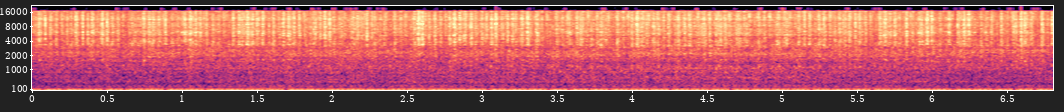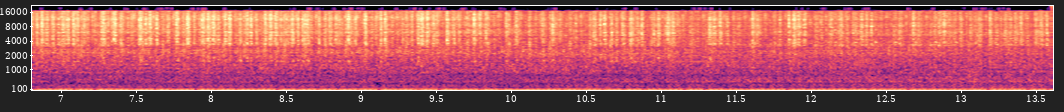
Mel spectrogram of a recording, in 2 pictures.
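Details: Caterham Super Seven at steady idle: coarse, dry continuous rattle over the engine note from a worn alternator bearing.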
